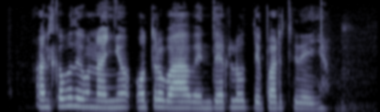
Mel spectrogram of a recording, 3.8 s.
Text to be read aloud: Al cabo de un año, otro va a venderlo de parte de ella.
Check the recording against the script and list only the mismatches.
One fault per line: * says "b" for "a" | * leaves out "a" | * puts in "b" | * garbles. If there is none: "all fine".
all fine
